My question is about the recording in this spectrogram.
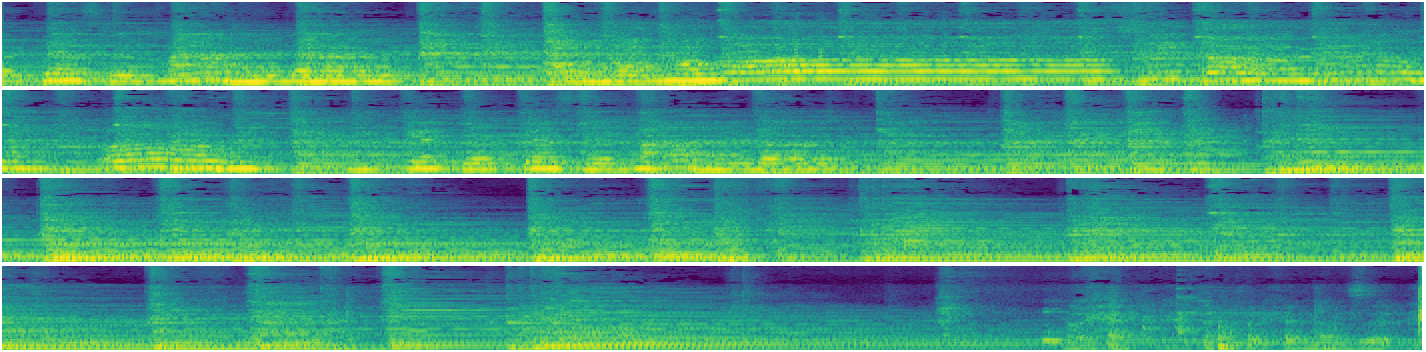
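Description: Strummed acoustic guitar with a voice holding wordless sung notes for about the first half. After that the guitar carries on alone with steady chords that grow quieter near the end, closing out the song.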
